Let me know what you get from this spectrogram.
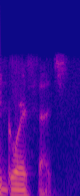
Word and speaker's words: Gorsuch: Neil Gorsuch. Gorsuch? Gorsuch. – Let's say Gorsuch.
